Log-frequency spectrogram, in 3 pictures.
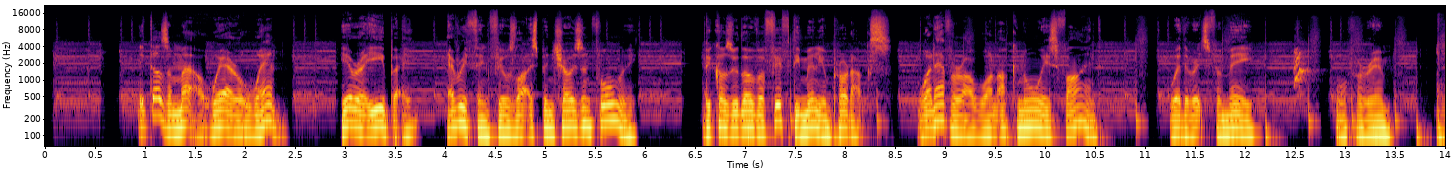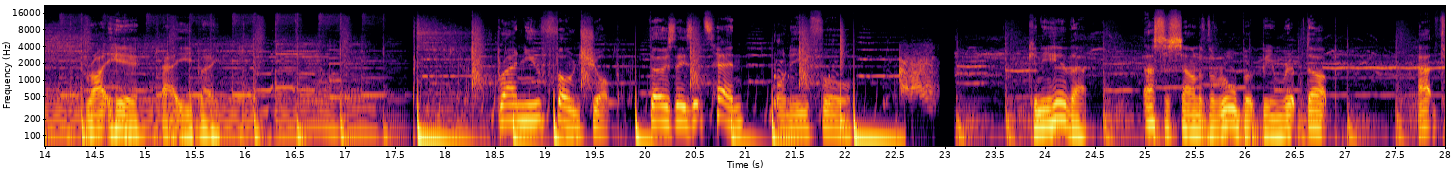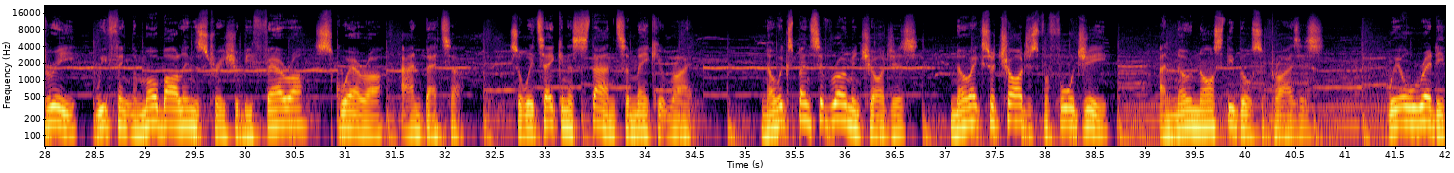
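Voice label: English UK male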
